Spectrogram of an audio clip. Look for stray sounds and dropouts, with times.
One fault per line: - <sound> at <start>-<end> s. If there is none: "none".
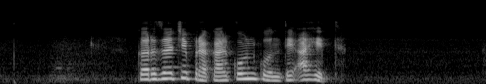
none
